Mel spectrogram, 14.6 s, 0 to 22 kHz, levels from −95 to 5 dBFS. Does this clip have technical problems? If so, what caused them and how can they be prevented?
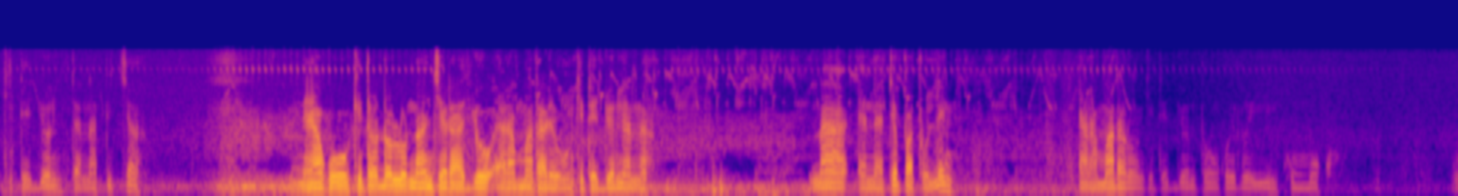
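Yes. Automatic gain falling lowers the speech by about 7 dB from 2.98 to 6.66 s, then about 5 dB from 7.93 to 9.8 s. The room noise sinks with it. Set the microphone level correctly, or turn off automatic gain control.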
